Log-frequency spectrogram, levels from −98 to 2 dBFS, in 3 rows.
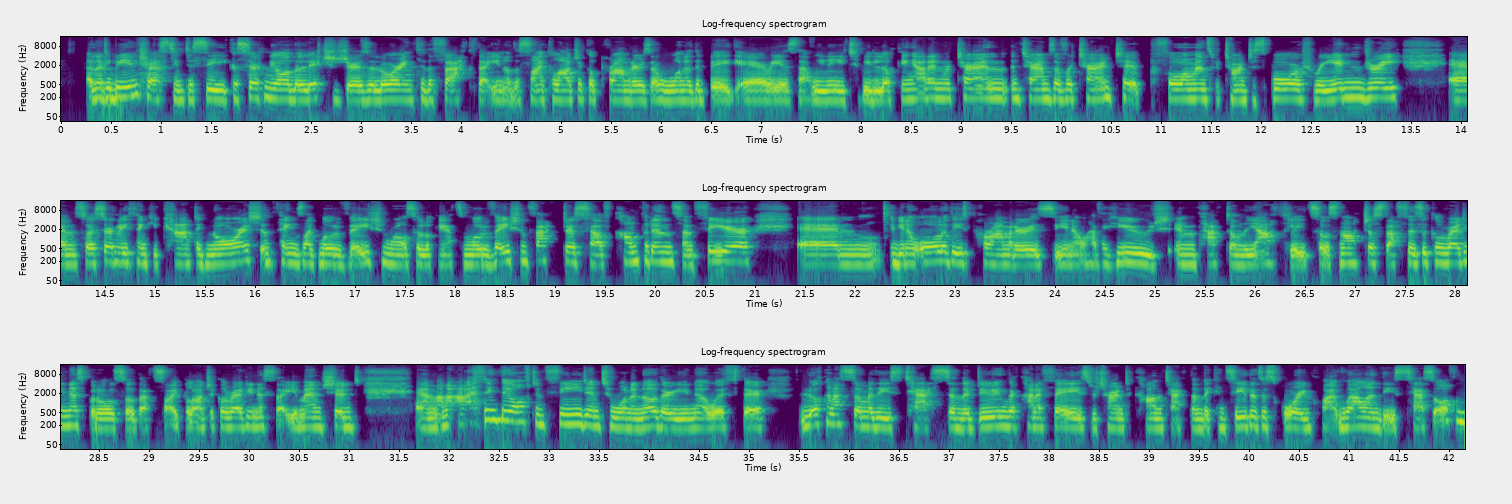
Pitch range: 160-190 Hz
